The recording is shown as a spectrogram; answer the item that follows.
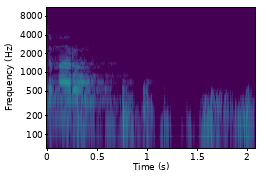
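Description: A man's voice speaking into a microphone, the phrase ending within the first second, followed by a low, irregular murmur.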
